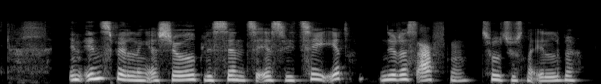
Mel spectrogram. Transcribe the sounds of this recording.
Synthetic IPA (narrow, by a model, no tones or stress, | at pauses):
e̝nʔe̝nsb̥e̝l̰ne̝ŋæɕɔʊð̞̩ˠb̥le̝sen̰d̥̚t͡sʰe̝lesʋe̝̰t͡sʰe̝̰ːe̝d̥nøɾæsɑ̈fd̥n̩t͡sʰo̝̰ːt͡sʰṵːsn̩ɒ̽ʔelʋə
